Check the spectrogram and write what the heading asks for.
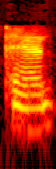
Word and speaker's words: pain: In French, their word for bread is pan, which is pronounced pan, but it's spelled P-A-I-N, which to us is pain.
